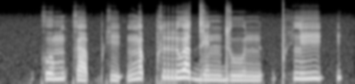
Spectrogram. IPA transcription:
k o˦˥ m k a˨˩ p̚ k i˨˩ ʔ ŋ a˦˥ p̚ k r u˥˩ a̯ d e˧ n d u˧ n | pʰ l i˦˥ ʔ

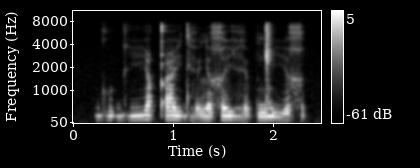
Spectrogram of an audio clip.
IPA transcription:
ɡʱ u ɡʱ iː qʼ iː dʱ ɛ̰ l i χ i ɦ ɛ̰ p ŋ͡ǁ iː χ

